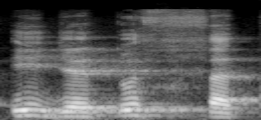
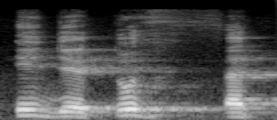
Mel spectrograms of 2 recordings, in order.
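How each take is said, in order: Both takes have the same delivery.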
